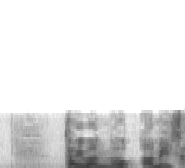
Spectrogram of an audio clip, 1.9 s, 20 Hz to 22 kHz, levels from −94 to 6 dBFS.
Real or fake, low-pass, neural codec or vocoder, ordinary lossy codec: fake; 7.2 kHz; vocoder, 44.1 kHz, 128 mel bands, Pupu-Vocoder; none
